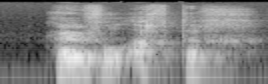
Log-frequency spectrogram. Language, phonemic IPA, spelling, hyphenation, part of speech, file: Dutch, /ˈɦøː.vəlˌɑx.təx/, heuvelachtig, heu‧vel‧ach‧tig, adjective, Nl-heuvelachtig.ogg
- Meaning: hilly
